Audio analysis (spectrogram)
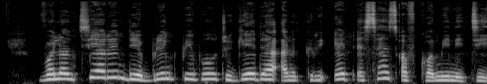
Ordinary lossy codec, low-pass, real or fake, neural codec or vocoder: none; none; fake; vocoder, 48 kHz, 128 mel bands, Vocos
